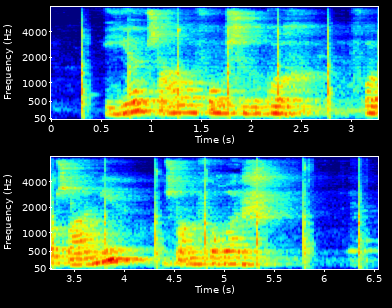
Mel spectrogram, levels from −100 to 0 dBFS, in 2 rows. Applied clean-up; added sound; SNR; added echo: none; Hammer; 13 dB; reverberation time 0.9 s.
